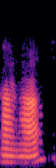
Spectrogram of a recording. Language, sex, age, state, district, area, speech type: Sindhi, male, 18-30, Gujarat, Junagadh, urban, conversation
